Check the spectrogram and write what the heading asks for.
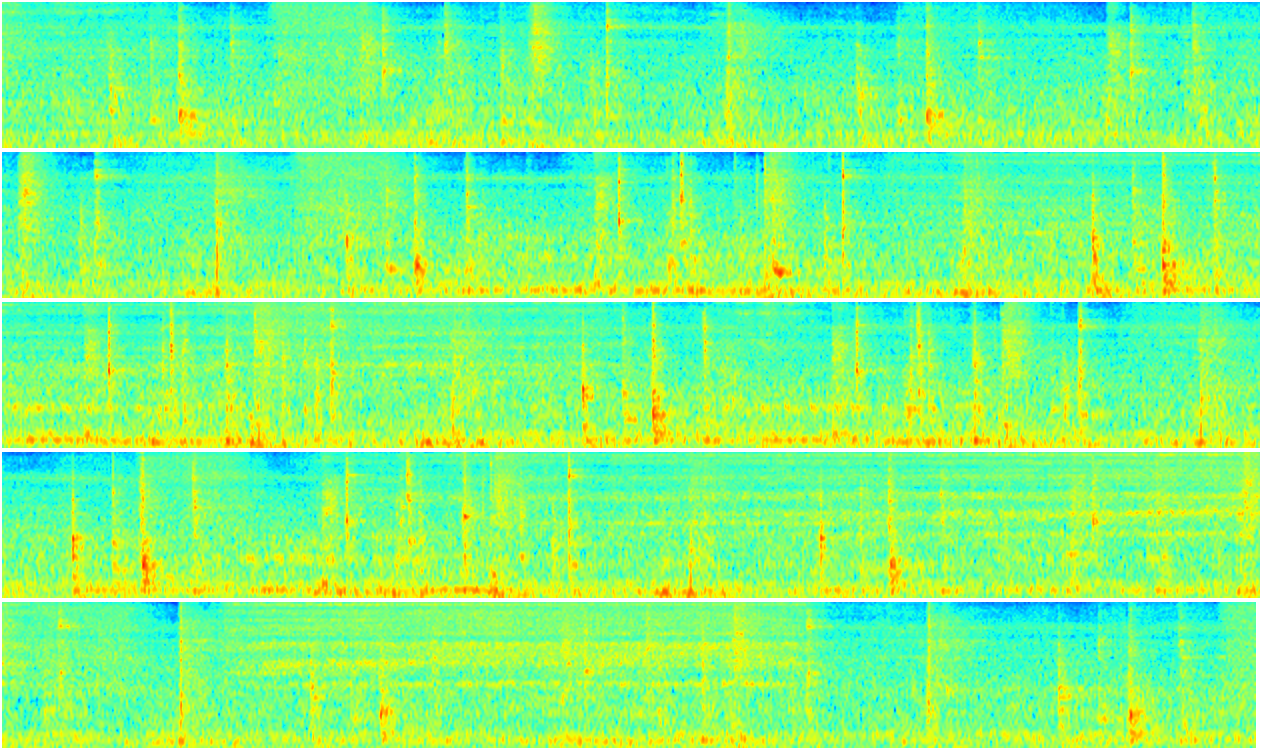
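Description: Paper baking-cup forming machine running: a rapid, irregular run of sharp metallic clicks and knocks from its forming mechanism over a steady mechanical hum and a hiss. A thin high whine joins near the end.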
